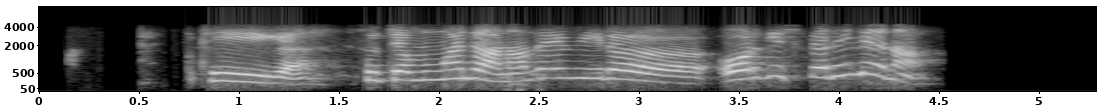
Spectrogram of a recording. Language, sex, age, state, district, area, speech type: Dogri, female, 45-60, Jammu and Kashmir, Samba, rural, conversation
